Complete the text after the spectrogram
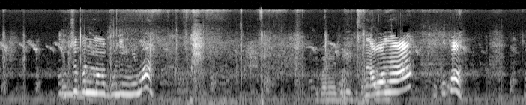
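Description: A little girl squeals and shouts loudly close by.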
